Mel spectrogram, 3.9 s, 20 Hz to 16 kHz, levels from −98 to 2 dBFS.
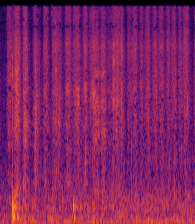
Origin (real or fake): real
